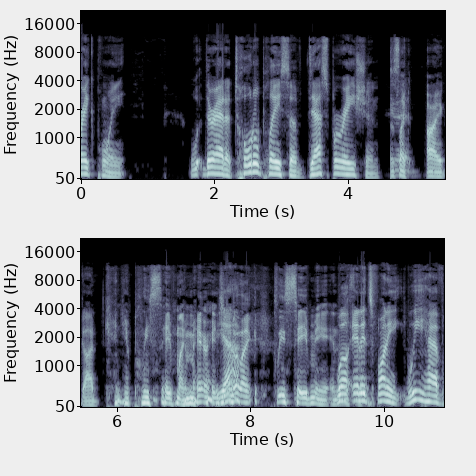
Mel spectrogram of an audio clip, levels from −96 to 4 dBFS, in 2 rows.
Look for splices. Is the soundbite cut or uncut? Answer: cut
